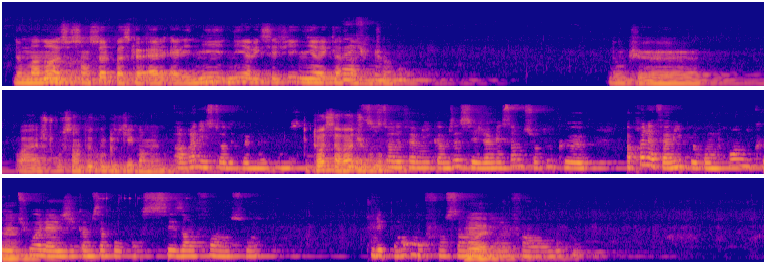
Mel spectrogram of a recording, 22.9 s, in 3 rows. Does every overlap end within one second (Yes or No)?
Yes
